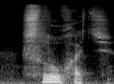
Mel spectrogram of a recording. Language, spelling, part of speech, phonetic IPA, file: Belarusian, слухаць, verb, [ˈsɫuxat͡sʲ], Be-слухаць.ogg
- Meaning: 1. to hear 2. to listen to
